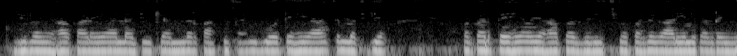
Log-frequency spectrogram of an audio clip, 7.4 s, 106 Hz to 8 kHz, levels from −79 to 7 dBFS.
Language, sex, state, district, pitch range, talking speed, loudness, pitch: Hindi, male, Bihar, Begusarai, 155-160 Hz, 230 wpm, -23 LUFS, 155 Hz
